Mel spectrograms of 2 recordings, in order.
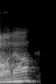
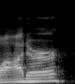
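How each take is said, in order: First: The R is glided over softly. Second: The R is pronounced hard, American-style.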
